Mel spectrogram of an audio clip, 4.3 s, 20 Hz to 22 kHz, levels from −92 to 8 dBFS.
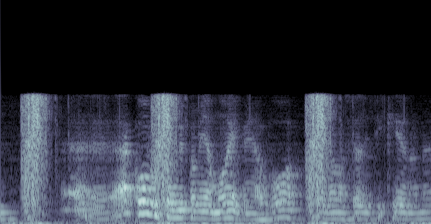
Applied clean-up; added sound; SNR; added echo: none; Tearing; 2 dB; reverberation time 0.3 s.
